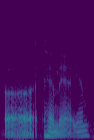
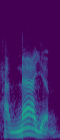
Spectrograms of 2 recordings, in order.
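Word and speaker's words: הַמַּיִם: So if it's before the last syllable stress, if it's milel, then the accent is repeated like in Genesis 1:7 with mayim. So it's hamayim, and the accent is post-positive, but the pashta gets repeated over the accented syllable also. So, And so when a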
